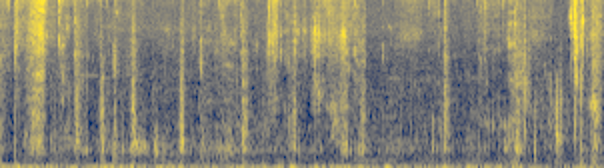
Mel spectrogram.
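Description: Crispy food crackles as it is torn apart by hand.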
